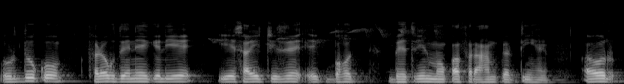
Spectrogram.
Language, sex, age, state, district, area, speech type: Urdu, male, 18-30, Uttar Pradesh, Siddharthnagar, rural, spontaneous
